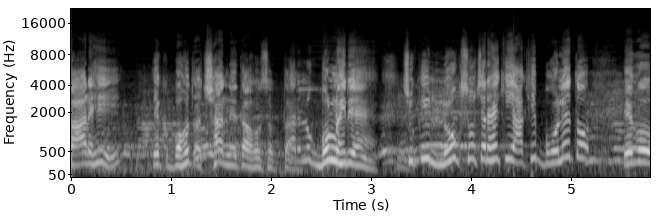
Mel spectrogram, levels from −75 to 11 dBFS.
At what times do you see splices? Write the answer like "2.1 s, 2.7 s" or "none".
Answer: 2.3 s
